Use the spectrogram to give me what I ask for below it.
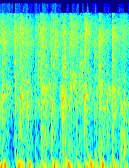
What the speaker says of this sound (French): on applaudit encore Yati Yati très fort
